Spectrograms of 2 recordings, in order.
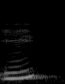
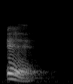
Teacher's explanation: we don't say e we say it very neutral very relaxed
